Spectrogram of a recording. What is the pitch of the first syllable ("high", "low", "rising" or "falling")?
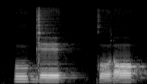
high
